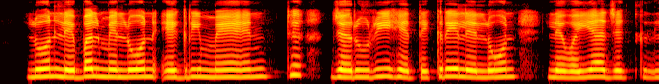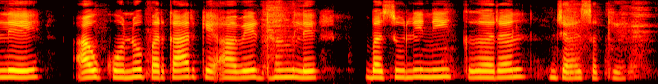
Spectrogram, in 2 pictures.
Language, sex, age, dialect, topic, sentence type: Chhattisgarhi, female, 18-24, Northern/Bhandar, banking, statement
